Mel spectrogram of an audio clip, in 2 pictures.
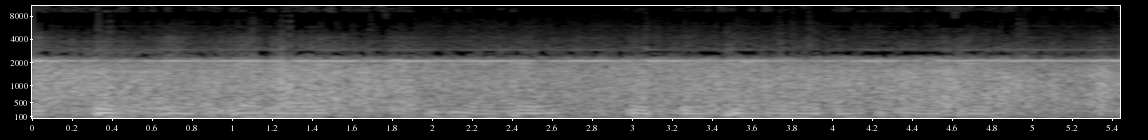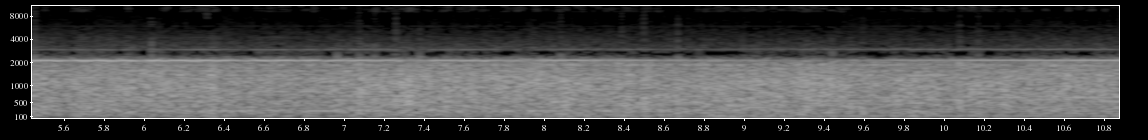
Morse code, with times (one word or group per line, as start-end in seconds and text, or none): none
